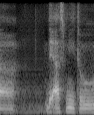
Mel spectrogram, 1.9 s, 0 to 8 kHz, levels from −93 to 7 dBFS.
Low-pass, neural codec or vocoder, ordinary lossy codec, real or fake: 7.2 kHz; codec, 24 kHz, 0.9 kbps, DualCodec; none; fake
